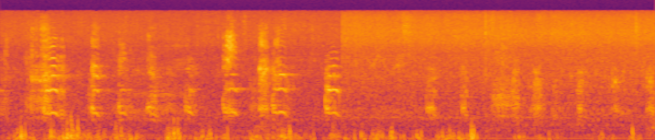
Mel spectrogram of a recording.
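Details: Greater flamingos visiting Rondevlei near Wilderness on the Garden Route: a flock giving repeated goose-like honking calls, overlapping and irregular, over a constant murmur of low grunts and background noise.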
